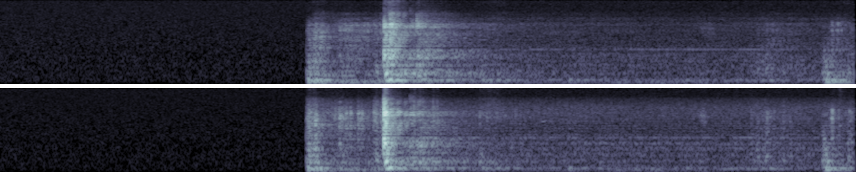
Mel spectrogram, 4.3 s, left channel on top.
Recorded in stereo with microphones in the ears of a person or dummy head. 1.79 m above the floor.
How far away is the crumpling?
I don't hear crumpling.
